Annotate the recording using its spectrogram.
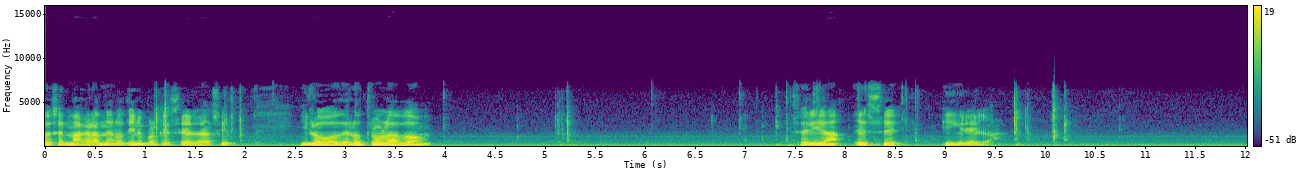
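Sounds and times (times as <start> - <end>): keyboard key presses: 1.1 - 2.4, 5.1 - 5.3, 6.9 - 7.6, 8.5 - 8.9, 9.7 - 10.3.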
